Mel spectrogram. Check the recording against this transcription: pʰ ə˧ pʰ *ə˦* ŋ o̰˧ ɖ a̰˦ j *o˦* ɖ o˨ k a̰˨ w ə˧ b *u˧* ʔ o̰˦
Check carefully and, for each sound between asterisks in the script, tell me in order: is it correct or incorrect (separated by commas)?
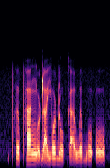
incorrect, correct, incorrect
